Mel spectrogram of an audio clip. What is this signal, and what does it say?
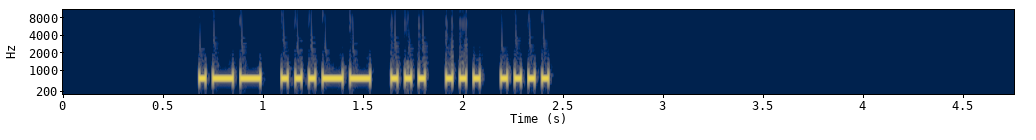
Morse code, heard as a keyed tone, about 36 wpm, 700 Hz. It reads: W3SSH
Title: USA Call Signs - 5 Characters - Repeated 2x - 35wpm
